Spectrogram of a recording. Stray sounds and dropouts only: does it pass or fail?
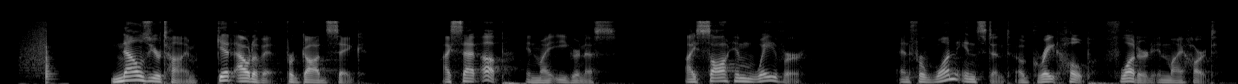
fail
